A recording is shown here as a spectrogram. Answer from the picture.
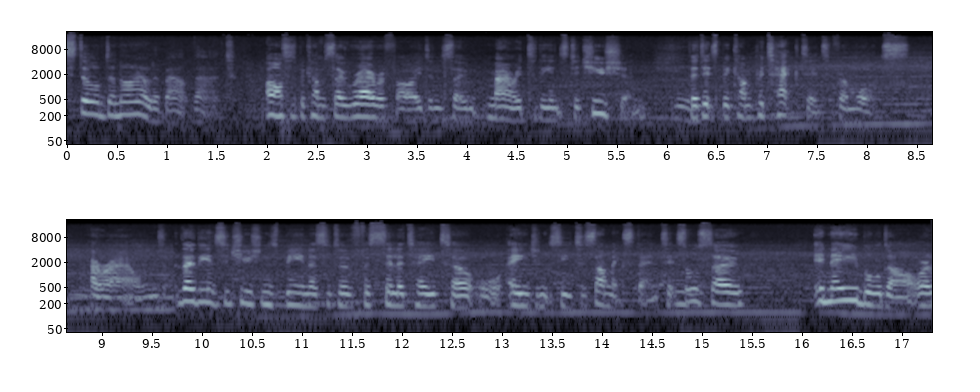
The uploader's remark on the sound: Recorded at the Bethnal Green Nature Reserve (Phytology). Recorded at the Bethnal Green Nature Reserve (Phytology).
